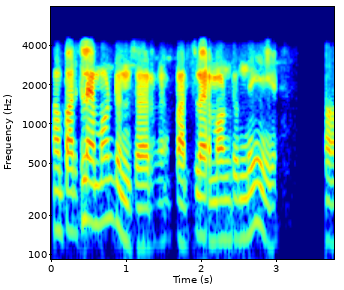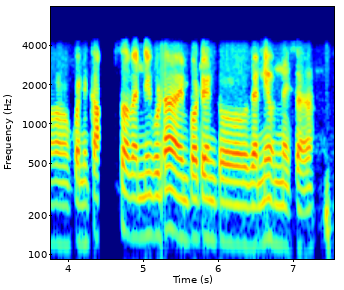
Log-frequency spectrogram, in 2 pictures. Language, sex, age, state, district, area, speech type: Telugu, male, 18-30, Telangana, Khammam, urban, conversation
